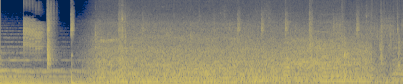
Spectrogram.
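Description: Background music with deep bass notes and crisp hi-hat ticks, which stops about a second in and gives way to a steady rushing noise, like traffic or a passing car, with faint voices.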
